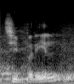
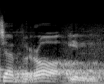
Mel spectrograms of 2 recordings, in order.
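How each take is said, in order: First: The first vowel is i, in two syllables. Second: The first vowel is a, in three syllables. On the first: "bikasril jimi" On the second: "ditambah dengan hamzah"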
